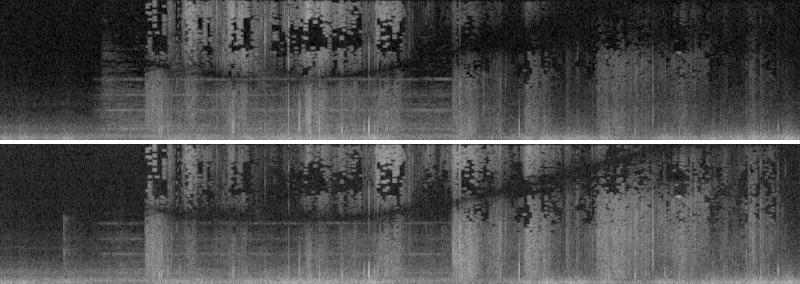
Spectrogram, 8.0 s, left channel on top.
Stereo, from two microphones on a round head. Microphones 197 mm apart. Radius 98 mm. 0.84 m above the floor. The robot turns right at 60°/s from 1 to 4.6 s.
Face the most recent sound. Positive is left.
turn(degrees=-80)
